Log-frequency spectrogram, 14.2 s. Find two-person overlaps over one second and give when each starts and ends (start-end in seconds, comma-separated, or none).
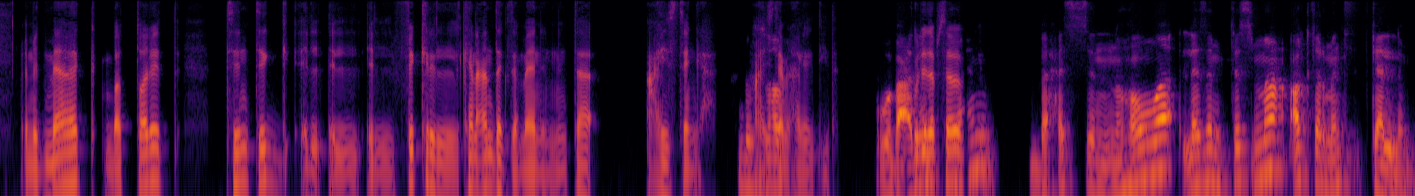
none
